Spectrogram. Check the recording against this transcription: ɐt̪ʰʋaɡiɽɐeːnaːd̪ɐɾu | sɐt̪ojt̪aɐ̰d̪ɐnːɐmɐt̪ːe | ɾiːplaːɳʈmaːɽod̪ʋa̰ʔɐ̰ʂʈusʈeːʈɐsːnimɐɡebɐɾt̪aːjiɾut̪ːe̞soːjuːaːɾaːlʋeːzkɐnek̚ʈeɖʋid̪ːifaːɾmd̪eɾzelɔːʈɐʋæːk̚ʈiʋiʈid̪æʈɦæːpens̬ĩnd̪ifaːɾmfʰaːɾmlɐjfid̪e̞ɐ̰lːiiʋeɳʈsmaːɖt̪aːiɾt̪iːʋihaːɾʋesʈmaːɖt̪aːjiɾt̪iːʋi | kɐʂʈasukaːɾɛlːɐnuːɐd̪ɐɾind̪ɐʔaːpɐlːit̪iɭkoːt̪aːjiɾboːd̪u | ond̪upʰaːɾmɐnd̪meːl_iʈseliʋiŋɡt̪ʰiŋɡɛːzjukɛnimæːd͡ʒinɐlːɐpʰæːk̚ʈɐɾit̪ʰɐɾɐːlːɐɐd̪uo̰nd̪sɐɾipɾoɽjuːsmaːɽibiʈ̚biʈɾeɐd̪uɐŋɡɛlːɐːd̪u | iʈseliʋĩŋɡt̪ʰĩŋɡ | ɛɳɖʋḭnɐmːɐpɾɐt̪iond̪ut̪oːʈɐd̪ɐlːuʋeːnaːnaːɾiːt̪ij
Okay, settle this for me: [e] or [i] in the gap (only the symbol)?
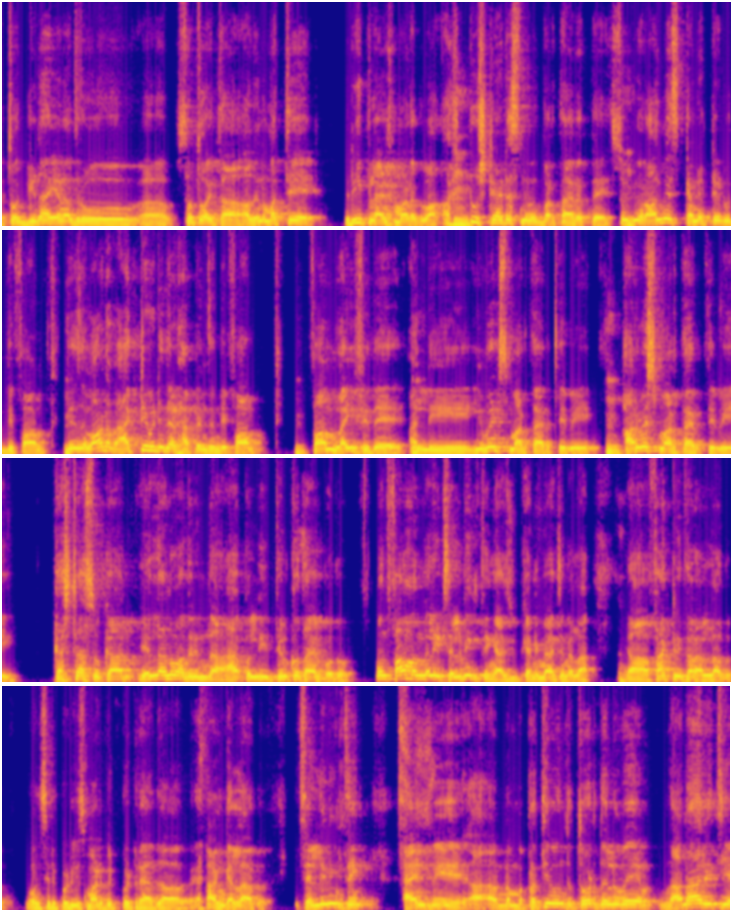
e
